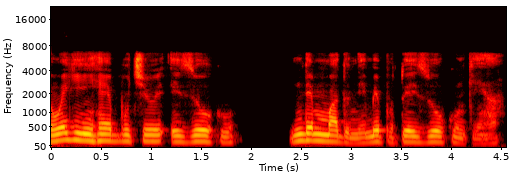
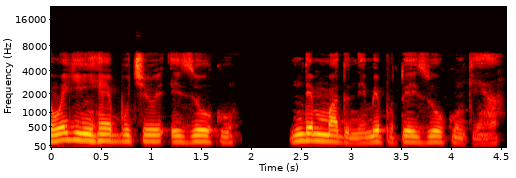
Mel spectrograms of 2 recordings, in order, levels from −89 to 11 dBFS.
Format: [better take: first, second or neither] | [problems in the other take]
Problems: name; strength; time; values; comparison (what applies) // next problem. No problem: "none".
second | noise reduction (neural mask model Resemble Enhance denoiser)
